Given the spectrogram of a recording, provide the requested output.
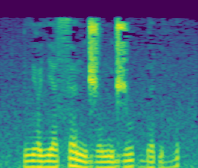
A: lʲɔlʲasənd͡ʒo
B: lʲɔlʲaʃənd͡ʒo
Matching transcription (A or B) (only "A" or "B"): A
